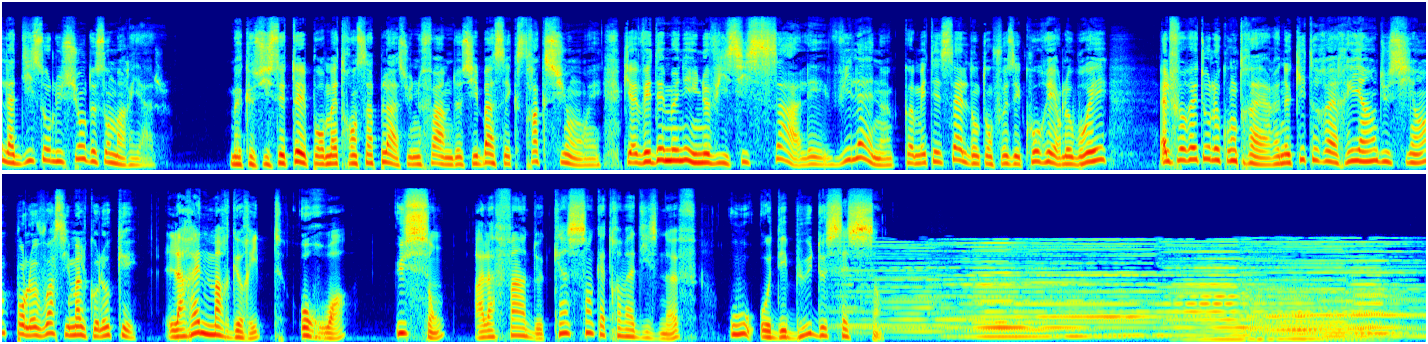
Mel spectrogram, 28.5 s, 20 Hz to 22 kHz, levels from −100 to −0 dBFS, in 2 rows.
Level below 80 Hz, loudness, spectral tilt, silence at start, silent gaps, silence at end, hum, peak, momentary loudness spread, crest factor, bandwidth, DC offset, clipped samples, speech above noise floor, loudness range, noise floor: -62 dBFS; -22 LUFS; -5 dB/octave; 0 s; none; 0 s; none; -4 dBFS; 13 LU; 18 dB; 15.5 kHz; under 0.1%; under 0.1%; 56 dB; 8 LU; -77 dBFS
